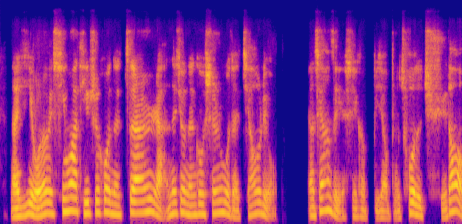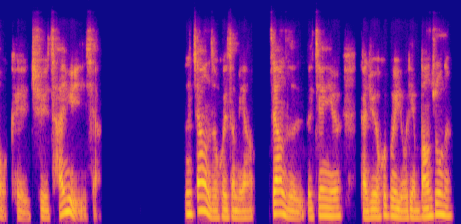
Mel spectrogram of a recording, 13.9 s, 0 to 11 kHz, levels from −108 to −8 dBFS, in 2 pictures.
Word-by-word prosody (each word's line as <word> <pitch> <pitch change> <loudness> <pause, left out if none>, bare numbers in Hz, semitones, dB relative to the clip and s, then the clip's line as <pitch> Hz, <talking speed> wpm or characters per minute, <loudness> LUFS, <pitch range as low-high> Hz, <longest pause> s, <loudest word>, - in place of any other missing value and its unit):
那 120 - +5
有 130 0 +4
了 160 +3 +4
新 185 +5 +2
话 200 -1 +6
题 165 -4 +1
之 175 +2 0
后 175 0 +2
呢， 150 -3 0
自 175 +3 +3
然 170 - +8
而 185 +1 +1
然 140 -3 0
地 160 +1 +1
就 170 0 0
能 145 -1 -1
够 155 0 0
深 160 +2 +3
入 170 -3 -1
地 100 - -3
交 145 +9 -1
流， 140 -6 -4 0.4
那 130 - -3
这 125 - +1
样 205 +1 +1
子 - - -2
也 - - -8
是 - - -3
一 - - -5
个 110 -3 -8
比 95 - -9
较 100 -2 -3
不 95 +1 -9
错 165 +10 +2
的 135 -3 0
渠 110 -2 -3
道， 190 +1 +3
可 - - -9
以 85 -4 -8
去 110 -3 -3
参 155 - 0
与 185 - +3
一 - - -5
下。 - - -6 1.3
那 155 - +1
这 160 +7 +3
样 200 -4 +4
子 105 - -4
会 110 0 -3
怎 105 0 -2
么 100 - -4
样？ 100 +2 -5 0.2
这 165 - +4
样 165 -2 +3
子 100 -7 -5
的 110 - -6
建 130 +2 -1
议 - - 0 0.4
感 100 - 0
觉 110 +2 0
会 120 +6 -3
不 130 - -9
会 120 -2 +2
有 105 0 -3
点 105 -2 -3
帮 115 +3 +2
助 155 +3 +1
呢？ 130 -2 -4
140 Hz, 295 characters per minute, -21 LUFS, 110-165 Hz, 1.3 s, 然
